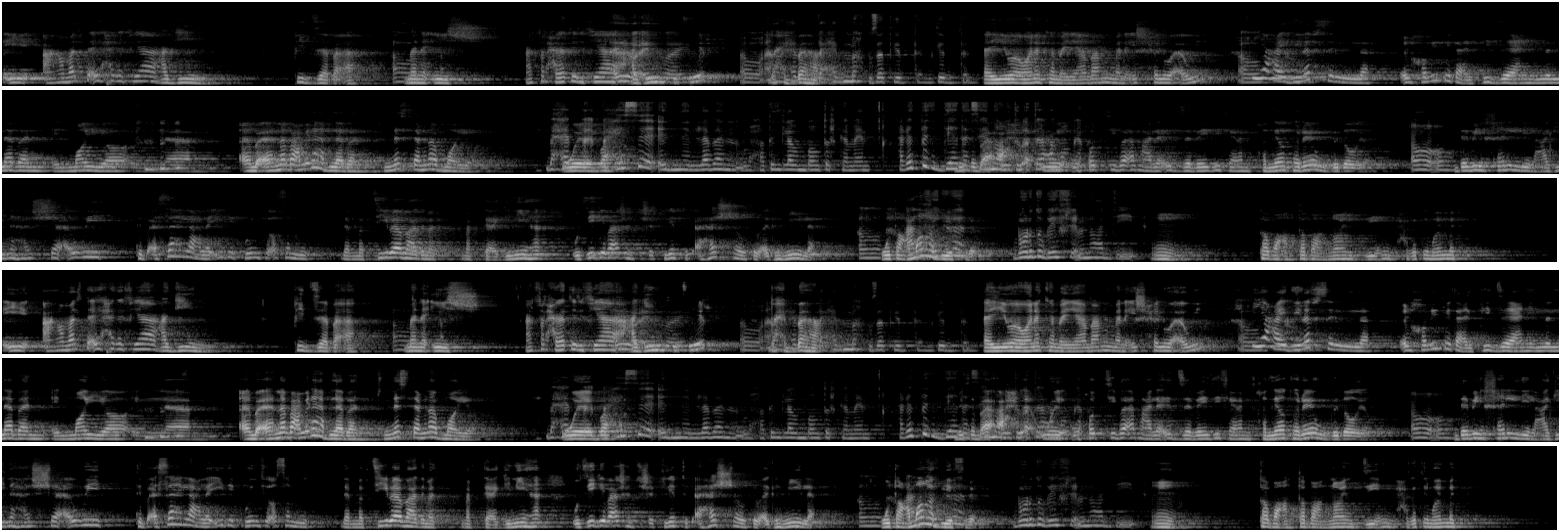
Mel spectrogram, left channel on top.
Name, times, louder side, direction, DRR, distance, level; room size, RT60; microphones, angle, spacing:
voice 1, 0.0-2.1 2.9-3.6 4.0-4.8 5.2-7.1 7.7-8.2 9.8-12.0 12.3-13.7 14.0-17.5 17.9-20.3 21.2-21.8 25.1-29.3 30.2-32.1 32.5-34.2 34.5-35.5 35.7-39.3 39.9-40.9 42.6-43.0 43.7-45.7, right 2 dB, 60° right, 12 dB, 1.6 m, -29 dB
voice 2, 3.9-4.3 6.1-7.0 7.4-9.8 12.4-12.7 17.0-17.4 21.0-24.3 24.5-26.5 29.7-30.2 39.7-40.8 41.3-42.5, left 2 dB, 20° left, 14 dB, 0.9 m, -35 dB
26.5 x 21.0 x 9.4 m, 1.4 s
head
